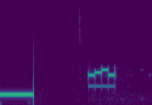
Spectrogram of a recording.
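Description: A steady telephone tone cuts off with a click, then after a brief pause a quick burst of several touch-tone dialing beeps plays, clear and close.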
